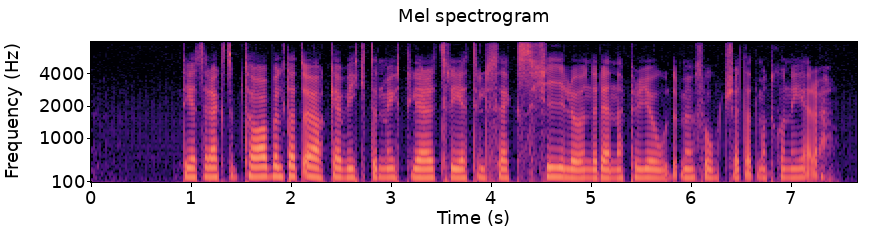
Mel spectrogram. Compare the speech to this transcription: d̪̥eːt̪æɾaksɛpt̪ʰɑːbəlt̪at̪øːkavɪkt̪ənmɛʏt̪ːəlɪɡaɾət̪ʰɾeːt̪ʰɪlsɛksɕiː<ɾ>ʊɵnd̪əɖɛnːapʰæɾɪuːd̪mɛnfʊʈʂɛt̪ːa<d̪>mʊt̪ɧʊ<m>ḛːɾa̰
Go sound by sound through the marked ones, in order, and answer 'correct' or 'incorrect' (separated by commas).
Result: incorrect, incorrect, incorrect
